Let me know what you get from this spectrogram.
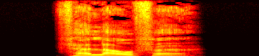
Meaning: dative of Verlauf
- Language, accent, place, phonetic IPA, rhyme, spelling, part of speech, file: German, Germany, Berlin, [fɛɐ̯ˈlaʊ̯fə], -aʊ̯fə, Verlaufe, noun, De-Verlaufe.ogg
